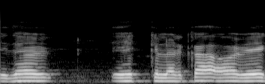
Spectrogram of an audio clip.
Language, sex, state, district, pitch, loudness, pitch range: Hindi, male, Bihar, Sitamarhi, 160 Hz, -14 LUFS, 155-160 Hz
